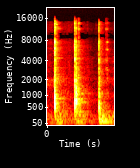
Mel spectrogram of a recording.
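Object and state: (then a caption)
Hollow plaster wall corner. Three short knocks on a plastered wall corner give a dull, hollow sound with almost no ring, suggesting the plaster is hollow behind it.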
